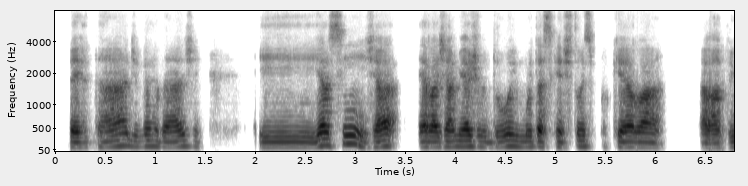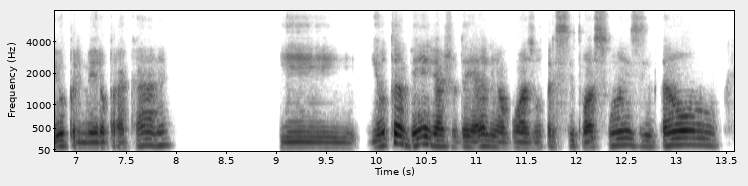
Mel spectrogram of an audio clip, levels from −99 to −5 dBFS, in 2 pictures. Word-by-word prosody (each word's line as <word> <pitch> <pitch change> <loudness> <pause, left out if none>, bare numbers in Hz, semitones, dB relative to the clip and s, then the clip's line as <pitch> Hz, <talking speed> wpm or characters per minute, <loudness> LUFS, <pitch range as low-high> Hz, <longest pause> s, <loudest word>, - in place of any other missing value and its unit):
Verdade, 115 +4 0
verdade, 115 0 -2 0.6
e, 105 0 -3
assim, 140 0 +3
já 120 +5 +3 0.2
ela 110 0 +5
já 115 - +2
me 120 +1 +1
ajudou 115 0 +1
em 120 - -2
muitas 115 0 +1
questões, 120 0 -4
porque - - -11
ela 105 -2 +4 0.3
ela 95 0 +2
veio 115 +6 -1
primeiro 100 -1 -2
para - - -5
cá, 135 +2 -4
né. 140 +2 -7 1.1
Eh, 105 -1 -6
e - - -10
eu 135 - +1
também 165 -1 +4
já 125 -3 +3
ajudei 115 -1 -3
ela 125 +2 +2
em - - -2
algumas 105 0 -2
outras 110 +1 -9
situações, 130 +4 -2
então, 140 +3 +1
115 Hz, 140 wpm, -23 LUFS, 105-130 Hz, 1.1 s, ela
